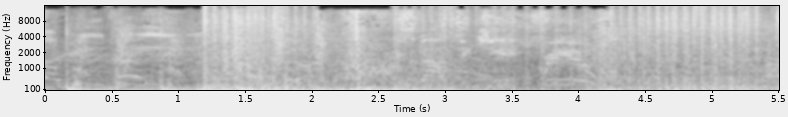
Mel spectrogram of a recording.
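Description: Rapid gunfire bursts and booming impacts from the Rainbow Six Siege video game crackle loudly and close, dense overlapping shots with a few sharp transients throughout.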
